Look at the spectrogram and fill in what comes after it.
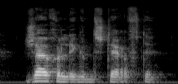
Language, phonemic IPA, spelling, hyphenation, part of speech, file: Dutch, /ˈzœy̯.ɣə.lɪ.ŋə(n)ˌstɛrf.tə/, zuigelingensterfte, zui‧ge‧lin‧gen‧sterf‧te, noun, Nl-zuigelingensterfte.ogg
- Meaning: infant mortality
